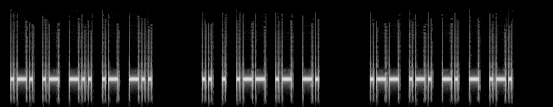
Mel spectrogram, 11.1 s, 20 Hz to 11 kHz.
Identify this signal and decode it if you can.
Morse code, heard as a keyed tone, about 19 wpm, 800 Hz. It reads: RADAD IEWAN WRNTR
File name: CW / DET / 1 3 1500C S B 18wpm 1916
